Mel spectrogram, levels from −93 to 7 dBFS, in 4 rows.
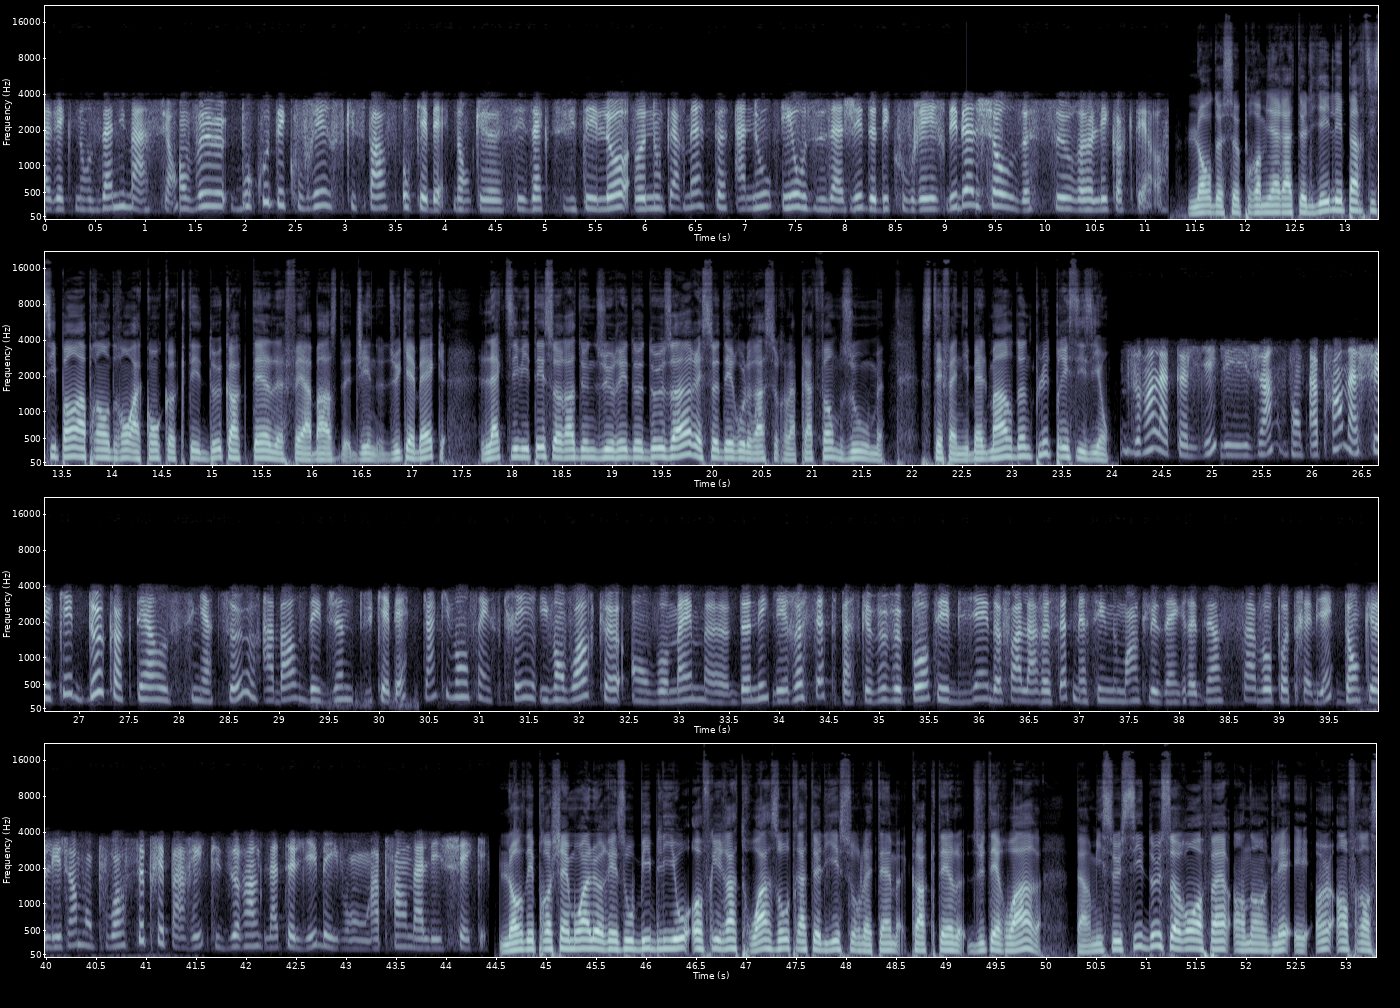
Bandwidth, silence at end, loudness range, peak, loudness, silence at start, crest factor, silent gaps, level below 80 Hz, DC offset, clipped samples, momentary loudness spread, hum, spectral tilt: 16 kHz; 0 s; 6 LU; -2 dBFS; -21 LUFS; 0 s; 18 dB; 44.43-44.47 s; -46 dBFS; under 0.1%; under 0.1%; 11 LU; none; -5.5 dB/octave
